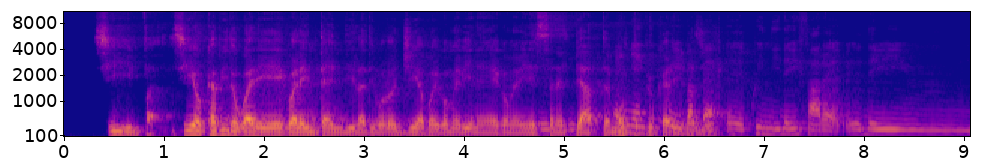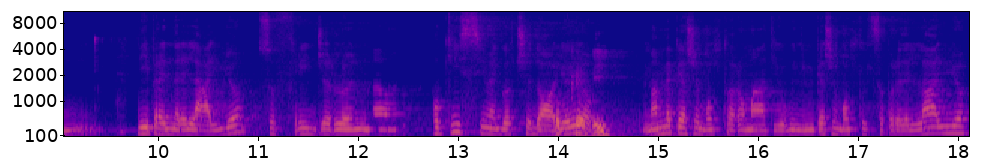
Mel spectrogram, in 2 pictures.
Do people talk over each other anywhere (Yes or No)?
Yes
